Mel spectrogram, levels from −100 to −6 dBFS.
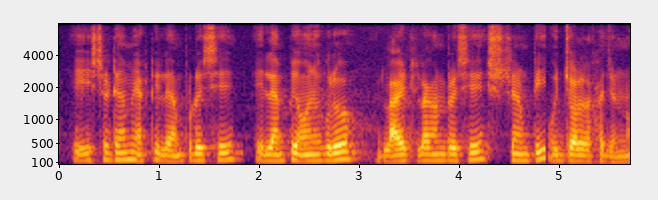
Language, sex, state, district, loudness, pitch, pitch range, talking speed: Bengali, male, West Bengal, North 24 Parganas, -19 LUFS, 135 Hz, 130-150 Hz, 190 wpm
